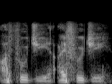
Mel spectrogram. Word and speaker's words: iFood: Yeah, there's a company called iFood, and it's a Brazilian company. It's called, actually in Brazilian, called iFuji, right? They pronounce their words a little differently here.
